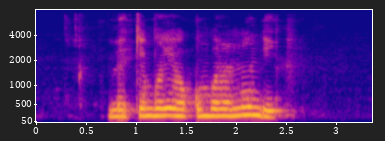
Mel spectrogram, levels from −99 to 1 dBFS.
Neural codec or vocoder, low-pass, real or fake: codec, 44.1 kHz, 3.4 kbps, Pupu-Codec; 7.2 kHz; fake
